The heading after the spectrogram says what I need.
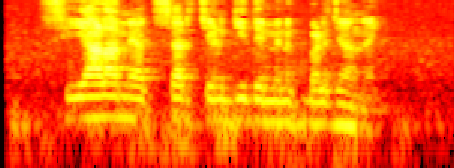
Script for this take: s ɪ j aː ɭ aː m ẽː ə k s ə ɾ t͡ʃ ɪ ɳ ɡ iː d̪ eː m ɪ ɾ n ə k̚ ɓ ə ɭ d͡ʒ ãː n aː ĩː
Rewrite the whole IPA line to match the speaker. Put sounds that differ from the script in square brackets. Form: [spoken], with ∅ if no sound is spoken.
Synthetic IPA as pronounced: s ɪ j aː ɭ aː m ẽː ə k s ə ɾ t͡ʃ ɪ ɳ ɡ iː d̪ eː m ɪ [∅] n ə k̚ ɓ ə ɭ d͡ʒ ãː n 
